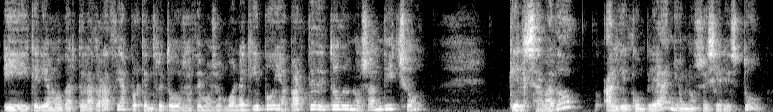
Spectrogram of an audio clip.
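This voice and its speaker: A man's voice: on the high side, lively intonation, moderate pace. A man with an accent from Spain giving a casual greeting of thanks as a volunteer. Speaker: volunteer mask distributor.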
